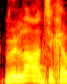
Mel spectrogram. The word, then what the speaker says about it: Rulantica: And also, later this year is opening Rulantica. I'll say it correctly. Rulantica, which is going to be their new indoor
